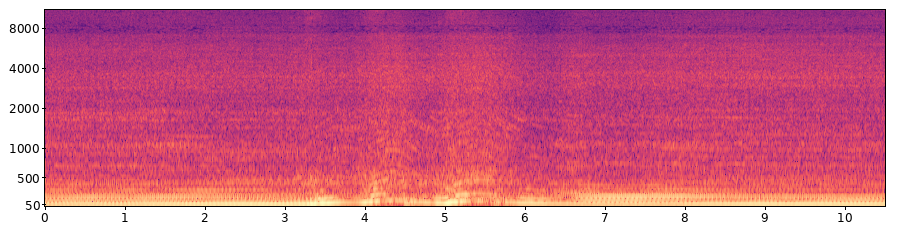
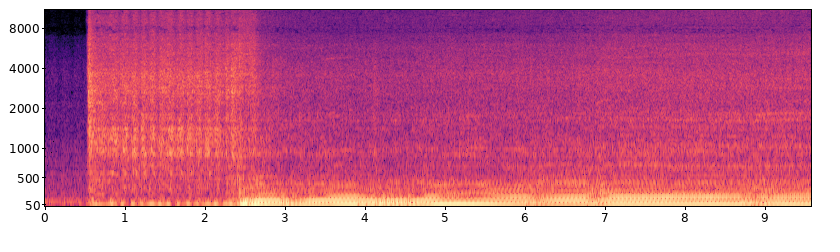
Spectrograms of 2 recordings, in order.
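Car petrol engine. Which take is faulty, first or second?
second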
